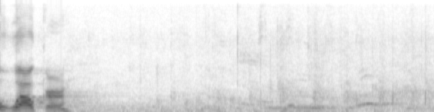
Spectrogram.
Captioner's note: applause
